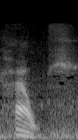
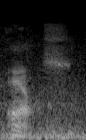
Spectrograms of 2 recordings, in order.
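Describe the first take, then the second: First: It is said in a standard English accent. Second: It is said in a Cockney accent.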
